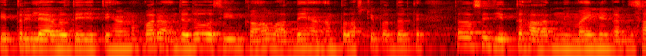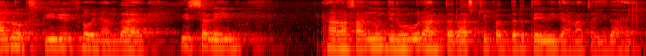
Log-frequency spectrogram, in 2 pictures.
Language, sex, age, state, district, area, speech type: Punjabi, male, 18-30, Punjab, Muktsar, rural, spontaneous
